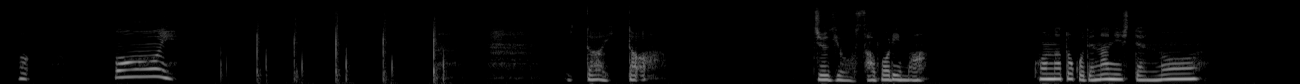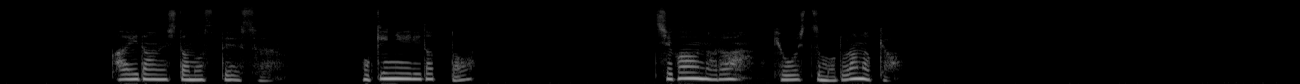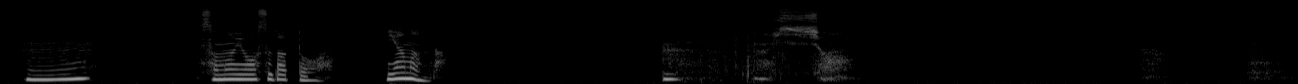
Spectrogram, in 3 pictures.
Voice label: 耳舐め手コキペア

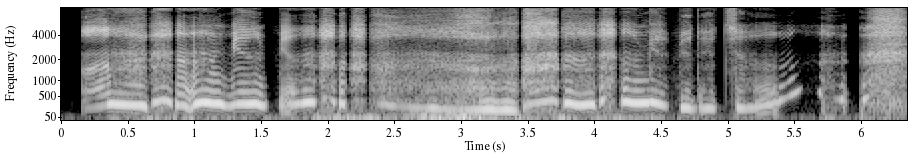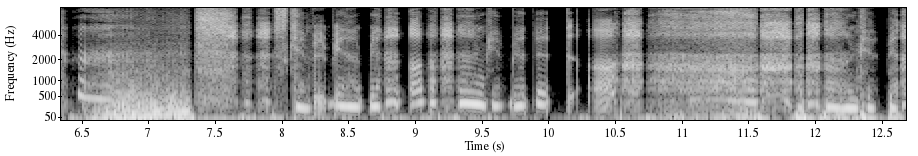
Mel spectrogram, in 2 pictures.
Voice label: 右 淫語連呼; ギャルフェラッ!!学校は援交ギャル風俗店ッ!!

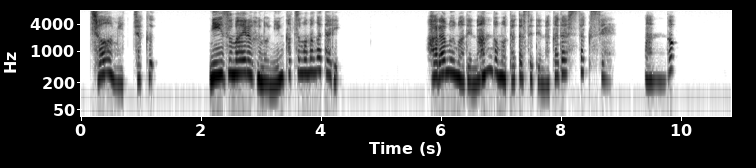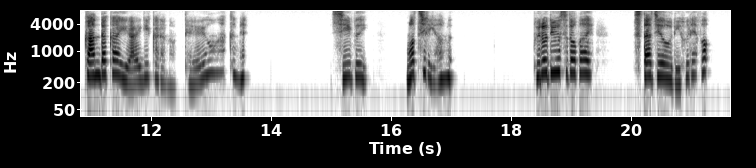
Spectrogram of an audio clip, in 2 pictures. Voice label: タイトルコール, ASMR

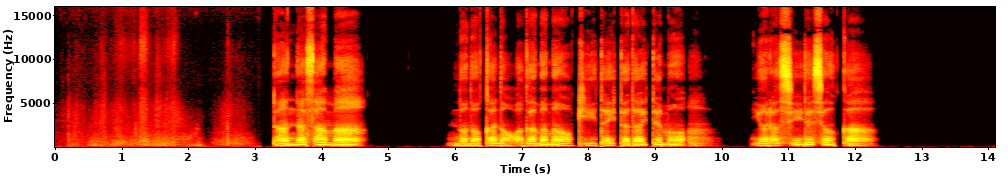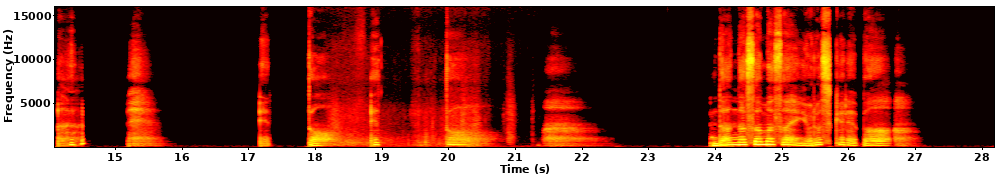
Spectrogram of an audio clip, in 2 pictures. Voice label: ふわふわ甘やかし添い寝（効果音あり）; 乃々佳のふわふわ甘やかし添い寝

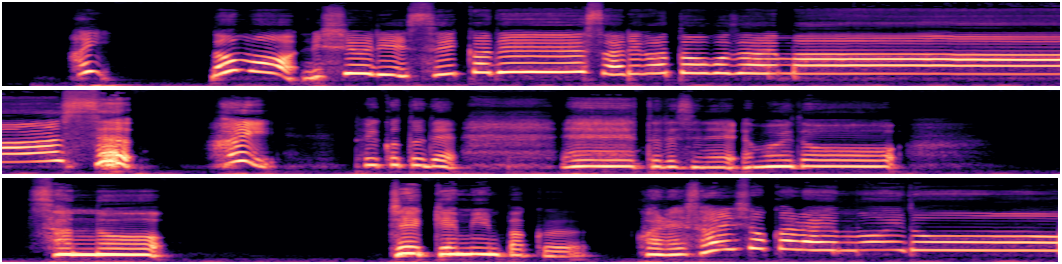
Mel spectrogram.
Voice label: フリートーク

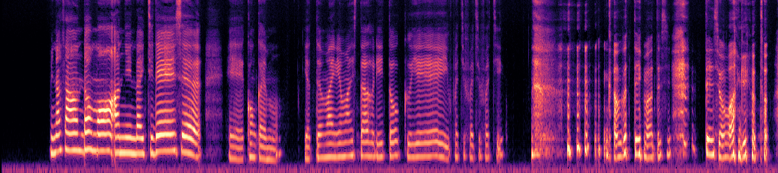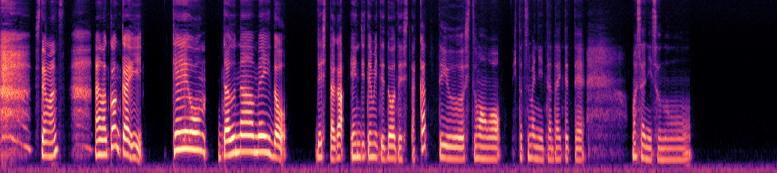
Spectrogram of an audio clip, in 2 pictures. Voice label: フリートーク音声

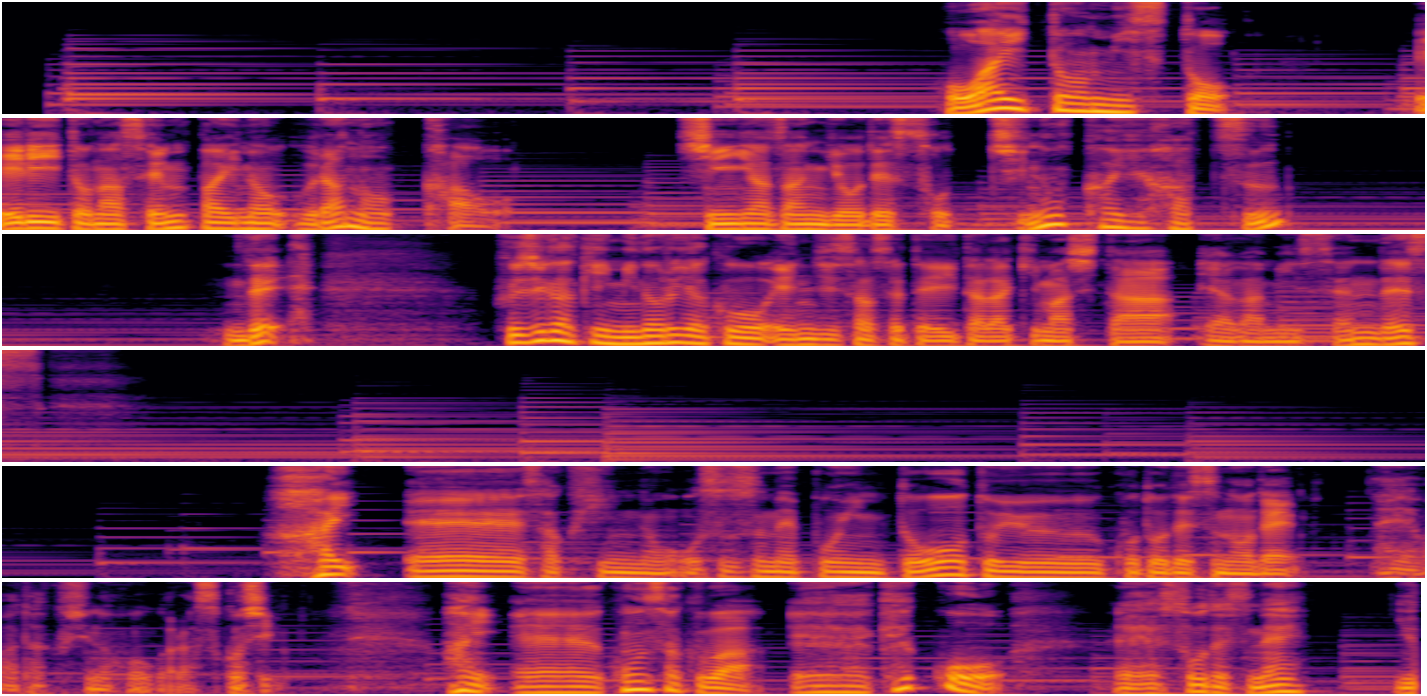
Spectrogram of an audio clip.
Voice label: 予告告知トーク; エリートな先輩の裏の顔～深夜残業でそっちの開発!?～

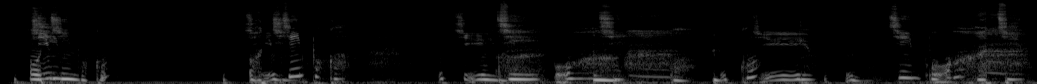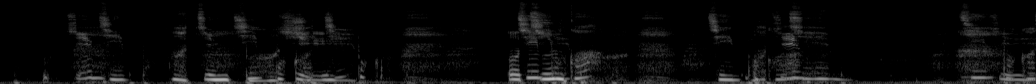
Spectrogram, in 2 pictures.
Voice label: おちんぽ淫語, ASMR; オチンポおねだり～即ヌキ特化チン媚びバイノーラル～

